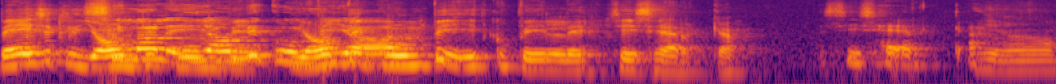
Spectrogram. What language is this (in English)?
Finnish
